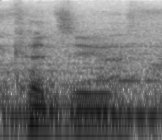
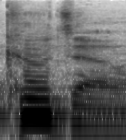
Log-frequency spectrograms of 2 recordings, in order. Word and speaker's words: kudzu: How do you say kudzu? Do you know what kudzu is? Yes. Oh, of course you do. I said kudzo, I think, when he first gave it to me.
